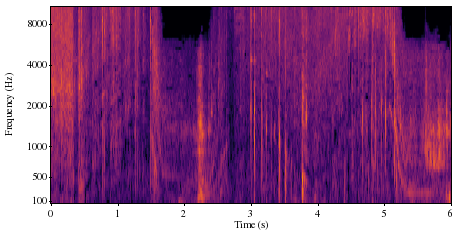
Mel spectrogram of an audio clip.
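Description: Oil sizzles and crackles in a hot pan.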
